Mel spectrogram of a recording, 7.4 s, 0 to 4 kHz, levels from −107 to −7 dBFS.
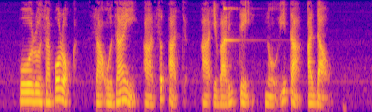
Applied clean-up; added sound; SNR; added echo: none; Piano; 12 dB; none.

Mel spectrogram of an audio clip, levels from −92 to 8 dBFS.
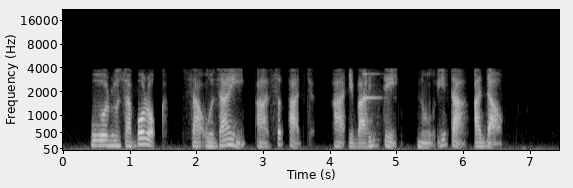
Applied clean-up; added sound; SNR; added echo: neural diffusion model UNIVERSE++.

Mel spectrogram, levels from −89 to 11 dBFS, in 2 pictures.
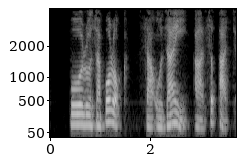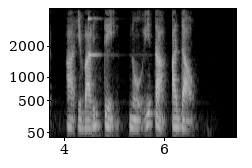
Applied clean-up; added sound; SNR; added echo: neural mask model RNNoise.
